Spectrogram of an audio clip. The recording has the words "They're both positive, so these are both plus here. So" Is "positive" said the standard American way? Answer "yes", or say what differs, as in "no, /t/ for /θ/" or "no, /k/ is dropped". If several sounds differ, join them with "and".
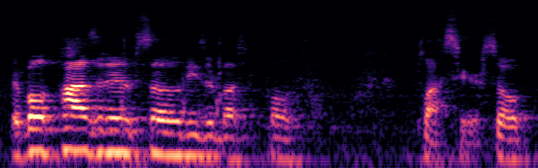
yes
